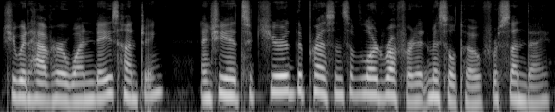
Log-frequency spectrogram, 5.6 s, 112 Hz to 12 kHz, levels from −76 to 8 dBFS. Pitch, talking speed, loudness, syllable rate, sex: 205 Hz, 215 wpm, -17 LUFS, 5.8 syllables/s, female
